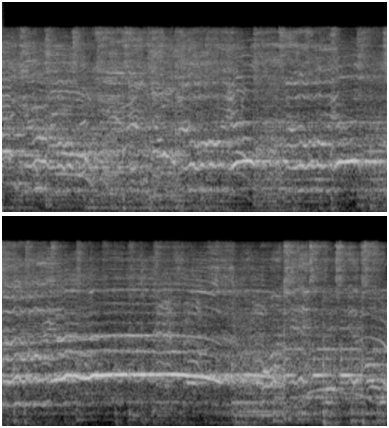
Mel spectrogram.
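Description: Live hip-hop concert music in an arena, recorded from the audience seats: the band plays while a female vocalist sings, holding one long note from about three to eight seconds in.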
